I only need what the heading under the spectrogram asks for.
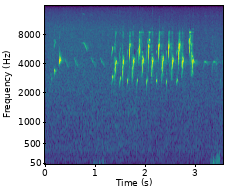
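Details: Hungry European goldfinches in the heart of winter, feeding eagerly on plane tree seed balls by the Anapodaris river on 17 January 2021; a few thin whistles, then a rapid tinkling twitter of bright, liquid chirps for about a second and a half.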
